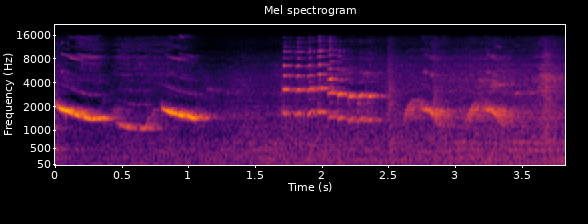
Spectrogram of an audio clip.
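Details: Black-throated laughingthrush in tail-dancing song to stimulate caged birds: two loud falling whistled slurs, a pause, a nasal harmonic note and two soft arched whistles.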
